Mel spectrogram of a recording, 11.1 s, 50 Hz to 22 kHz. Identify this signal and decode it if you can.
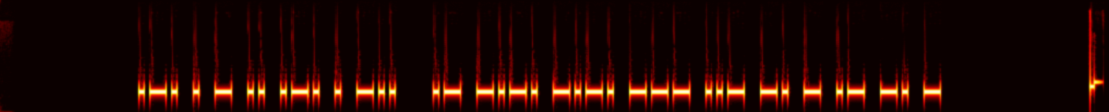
Morse code, heard as a keyed tone, about 22 wpm, 700 Hz. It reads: RETIRED ACCOUNTANT
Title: K1USN SST QSO Practice 22wpm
